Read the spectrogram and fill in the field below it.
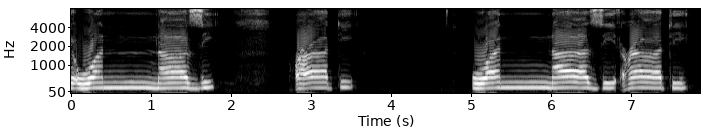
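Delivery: slow chanted "वन्नाज़िआति", rounded w, held nasal n; rounded-lip waw. Shown as a demonstration. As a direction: round the lips on the opening w of "वन्नाज़िआति". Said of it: "वाव पे ओंठों को गोल करेंगे".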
